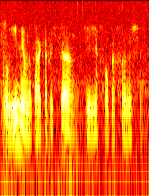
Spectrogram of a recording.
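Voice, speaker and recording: Low-voiced formal man on noisy call. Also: fast, a little mellow. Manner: polite, firm, procedural. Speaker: restaurant employee answering the phone. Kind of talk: formal telephone customer service. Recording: noisy recorded phone call.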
